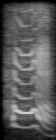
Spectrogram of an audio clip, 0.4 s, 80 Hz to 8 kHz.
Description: One of Daisy's voice clips in Mario Kart 7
